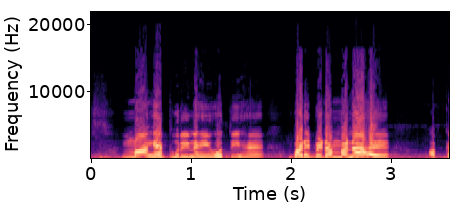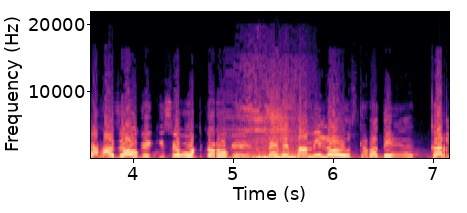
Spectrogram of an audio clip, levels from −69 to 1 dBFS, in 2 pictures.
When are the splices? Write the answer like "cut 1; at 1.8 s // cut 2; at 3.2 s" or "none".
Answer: cut 1; at 5.2 s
